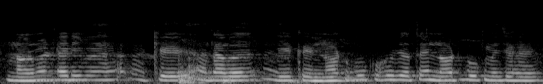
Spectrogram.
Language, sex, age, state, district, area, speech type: Hindi, male, 18-30, Bihar, Madhepura, rural, spontaneous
